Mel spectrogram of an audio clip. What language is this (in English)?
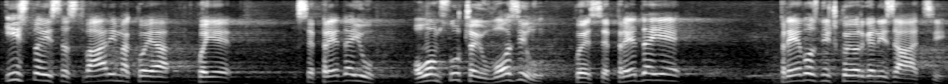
Serbian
